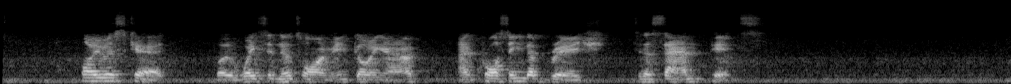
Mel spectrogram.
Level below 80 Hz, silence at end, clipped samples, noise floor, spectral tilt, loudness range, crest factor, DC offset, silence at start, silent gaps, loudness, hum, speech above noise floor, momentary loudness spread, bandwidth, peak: -60 dBFS; 0 s; under 0.1%; -45 dBFS; -6 dB/octave; 5 LU; 18 dB; under 0.1%; 0.05 s; none; -20 LUFS; none; 26 dB; 13 LU; 10.5 kHz; -4 dBFS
